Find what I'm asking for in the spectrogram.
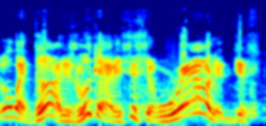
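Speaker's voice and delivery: put-on disgusted girly gushing. Retelling how some women reacted to what they saw, imitating disgusted women. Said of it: "how disgusted these chicks were".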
